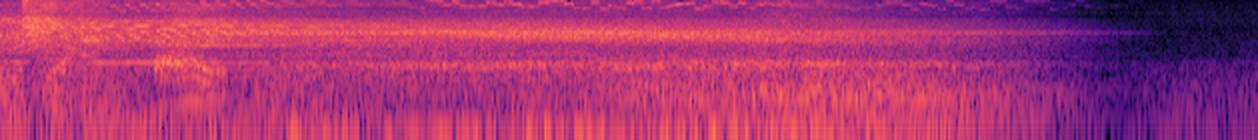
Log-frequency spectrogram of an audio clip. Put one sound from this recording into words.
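A magical blast roars with a bright shimmering rush.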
